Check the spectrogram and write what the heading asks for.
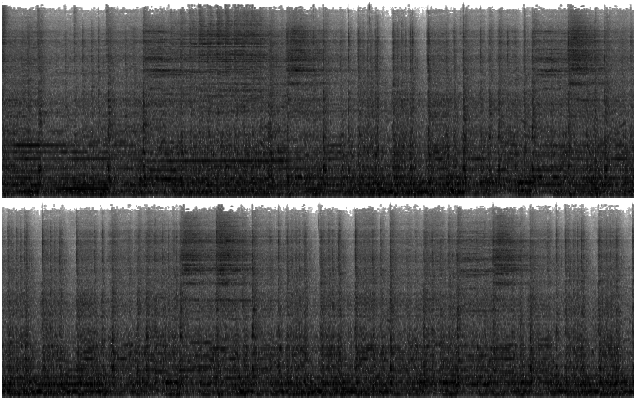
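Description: Death metal band playing live and loud: a drum kit hit in a fast, dense rhythm under distorted electric guitars.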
